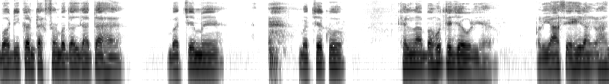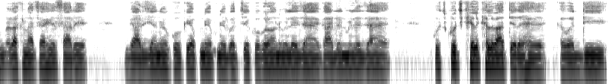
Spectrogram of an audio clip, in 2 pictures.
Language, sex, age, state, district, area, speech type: Hindi, male, 30-45, Bihar, Muzaffarpur, rural, spontaneous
